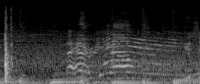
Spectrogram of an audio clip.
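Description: A thrown hatchet strikes a round wooden target and sticks, one sharp impact right at the start, over background music.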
